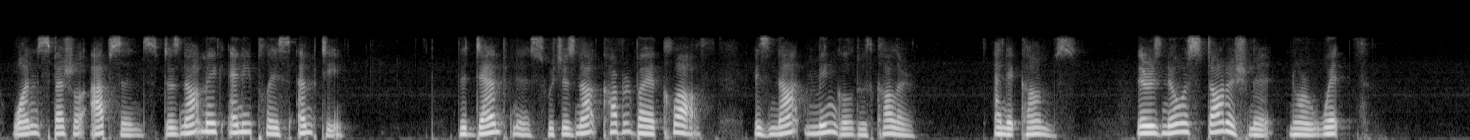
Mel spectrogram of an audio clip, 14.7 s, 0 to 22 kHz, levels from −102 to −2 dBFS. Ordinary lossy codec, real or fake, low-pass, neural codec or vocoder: Opus, 24 kbps; fake; 7.2 kHz; vocoder, 44.1 kHz, 80 mel bands, Vocos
